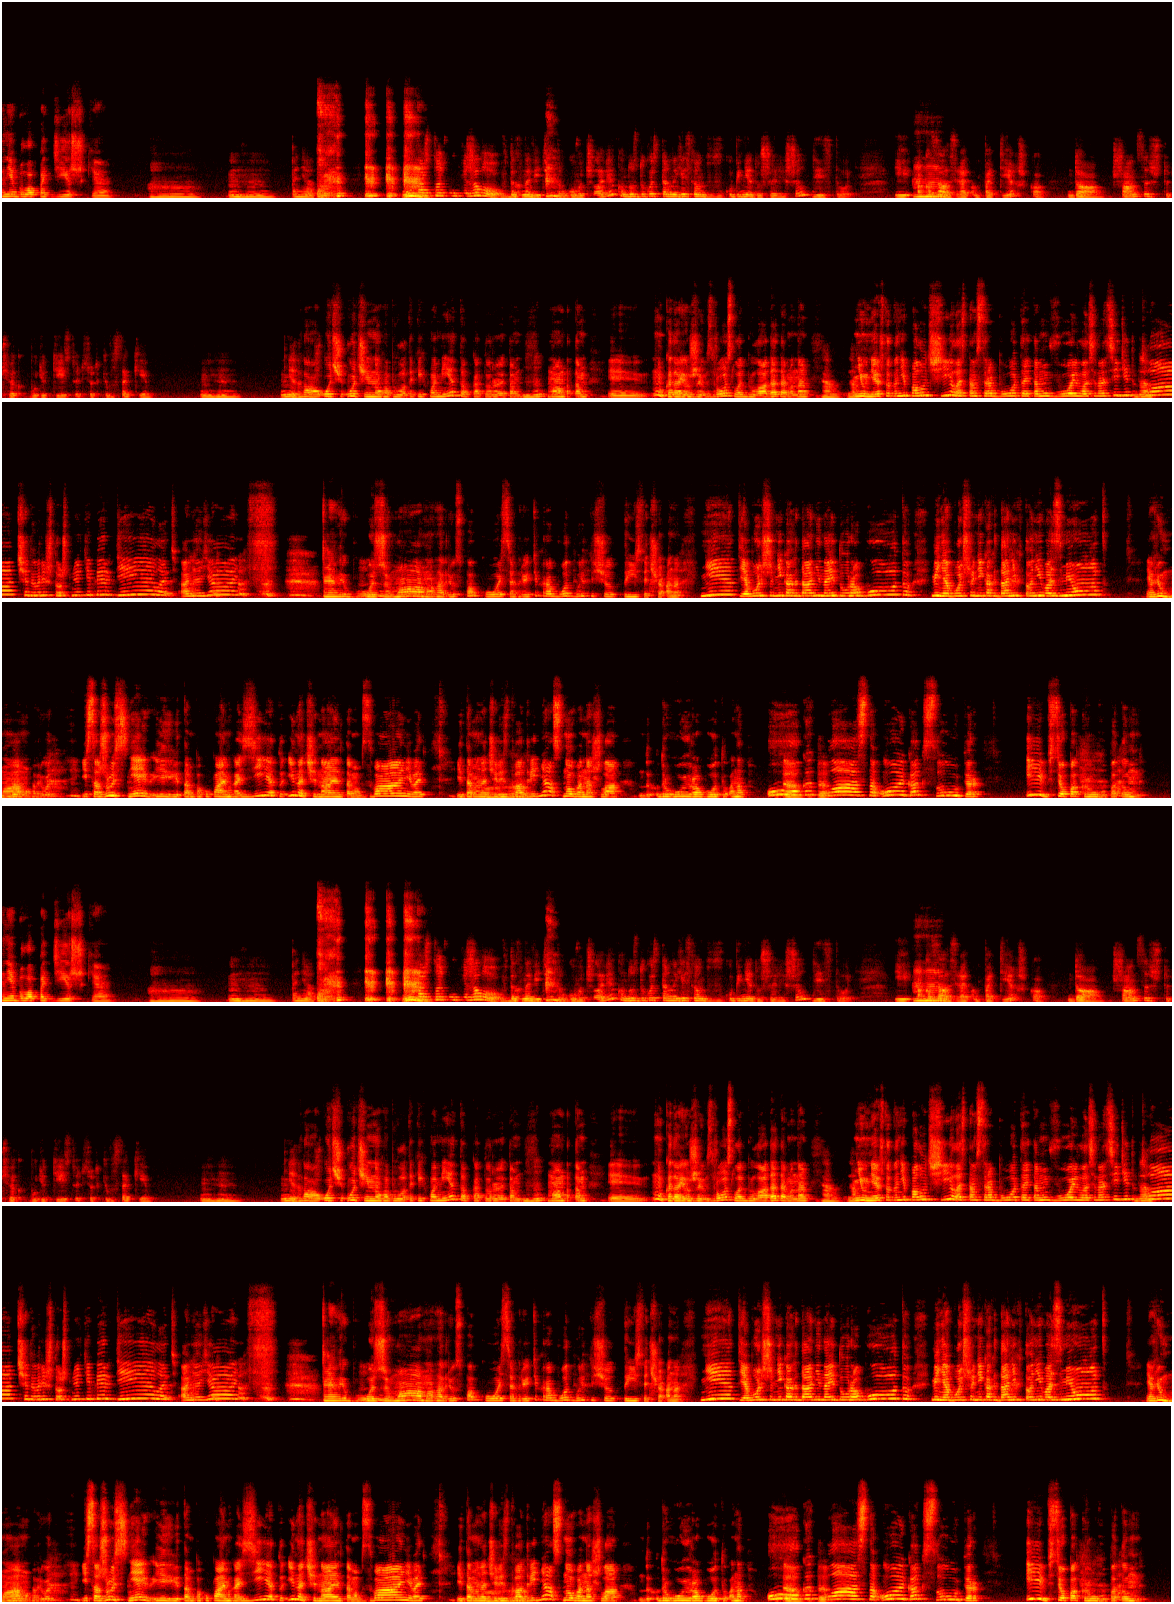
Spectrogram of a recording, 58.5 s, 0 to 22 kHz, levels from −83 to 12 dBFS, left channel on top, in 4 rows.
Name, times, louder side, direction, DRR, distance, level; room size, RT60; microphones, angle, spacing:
voice 1, 0.0-1.4 3.9-4.3 4.5-5.3 6.8-7.0 11.4-11.8 18.3-21.1 21.5-21.9 22.2-24.7 25.3-32.2 32.5-32.6 33.3-43.0 43.6-51.6 51.8-53.1 53.4-56.1 56.7-58.1, right 1 dB, 15° right, 2 dB, 1.0 m, -23 dB
voice 2, 1.8-2.5 2.8-4.1 5.0-13.0 13.3-16.1 16.3-16.5 17.1-17.6 18.1-18.6 21.1-21.4 24.9-25.3 28.8-29.0 31.6-33.2 33.7-34.1 36.4-36.6 37.3-37.8 41.8-41.9 43.9-44.7 49.9-50.5 53.6-54.2 57.4-57.5 57.8-57.9, equal, 5° left, -1 dB, 1.5 m, -30 dB
4.8 x 3.4 x 2.6 m, 0.25 s
head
